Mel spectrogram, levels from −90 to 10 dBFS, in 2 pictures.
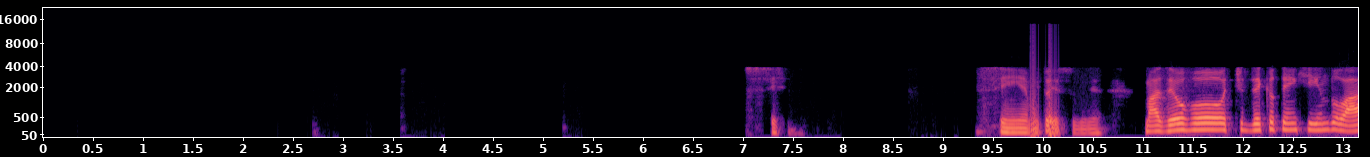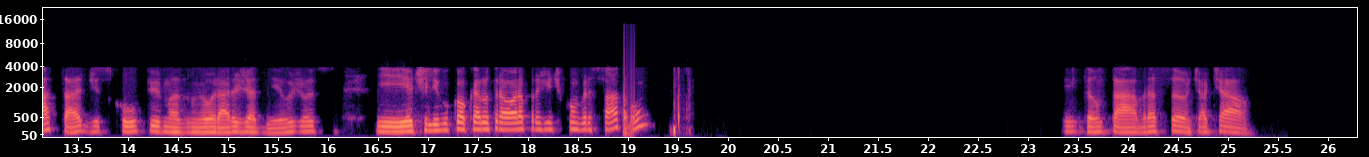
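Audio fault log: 9.88–10.16 s and 18.93–19.07 s: processor overload crackle. Dozens of missed buffers, likely around 5 ms each, were skipped, leaving gritty tearing crackle.
14.48–16.45 s: scattered short gaps. About seven brief losses, the longest near 30 ms, were patched by extending prior sound. Small ticks and hiccups result.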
